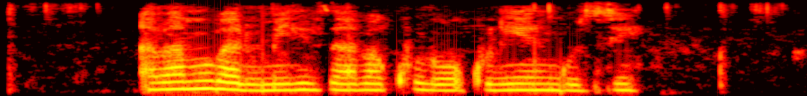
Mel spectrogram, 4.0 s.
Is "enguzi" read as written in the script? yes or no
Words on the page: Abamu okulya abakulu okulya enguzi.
yes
